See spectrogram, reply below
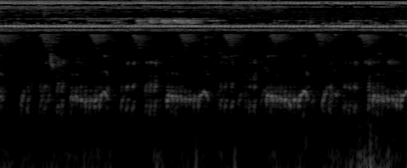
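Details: A white-breasted waterhen in a bird-trapping setting gives a mix of short hollow notes and longer warbling, rolling phrases in irregular bursts. Low thumping and handling noise is heard underneath.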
